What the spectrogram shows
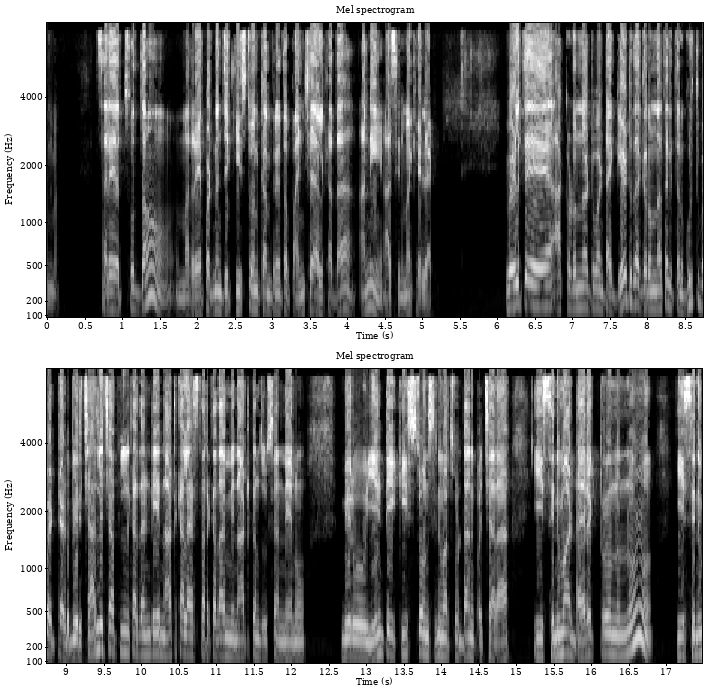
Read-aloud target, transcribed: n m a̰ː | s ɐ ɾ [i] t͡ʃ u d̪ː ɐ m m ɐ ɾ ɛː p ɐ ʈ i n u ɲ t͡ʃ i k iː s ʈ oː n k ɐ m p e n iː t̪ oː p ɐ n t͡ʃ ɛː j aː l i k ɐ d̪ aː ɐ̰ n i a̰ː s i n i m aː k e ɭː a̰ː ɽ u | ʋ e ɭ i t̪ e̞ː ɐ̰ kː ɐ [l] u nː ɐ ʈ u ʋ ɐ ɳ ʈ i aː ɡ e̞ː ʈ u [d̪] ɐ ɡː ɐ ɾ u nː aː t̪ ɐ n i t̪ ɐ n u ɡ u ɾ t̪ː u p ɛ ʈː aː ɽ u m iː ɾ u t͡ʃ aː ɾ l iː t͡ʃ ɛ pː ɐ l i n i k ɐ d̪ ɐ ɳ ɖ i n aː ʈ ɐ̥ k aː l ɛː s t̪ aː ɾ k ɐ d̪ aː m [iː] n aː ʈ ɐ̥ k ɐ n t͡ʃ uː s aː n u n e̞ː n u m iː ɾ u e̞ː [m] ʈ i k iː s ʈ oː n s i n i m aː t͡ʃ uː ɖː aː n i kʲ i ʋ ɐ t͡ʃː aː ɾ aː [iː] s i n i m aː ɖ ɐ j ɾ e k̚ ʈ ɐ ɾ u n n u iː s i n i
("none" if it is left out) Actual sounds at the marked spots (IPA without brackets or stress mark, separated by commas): e, ɽ, d̪, iː, ɳ, iː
